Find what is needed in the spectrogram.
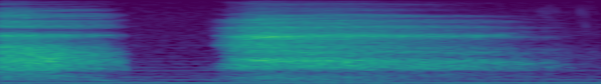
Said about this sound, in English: What if the opposite happens and you're under control? You take a deep breath,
